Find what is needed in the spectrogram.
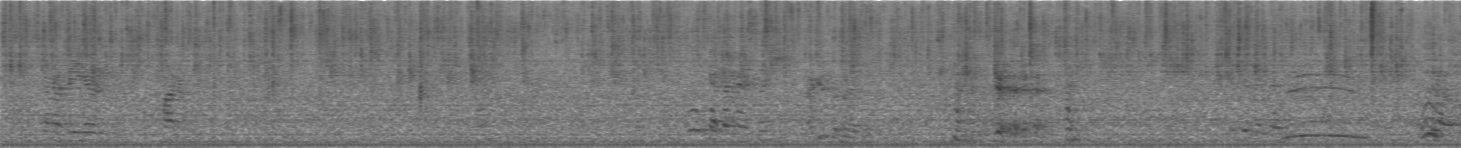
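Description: A kitchen tap running steadily into a stainless steel sink, with a steady low hum beneath it.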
